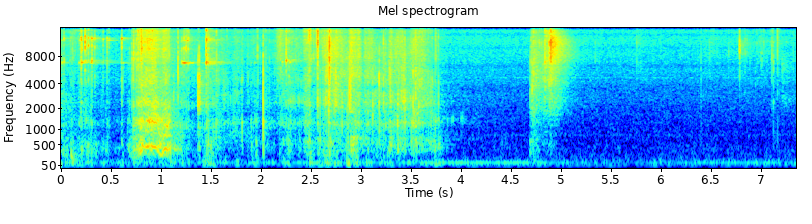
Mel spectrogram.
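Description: Hands handling a silicone duck zip pouch and a small plastic bottle: crinkling and rasping for about three seconds, then one short scrape just before five seconds.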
